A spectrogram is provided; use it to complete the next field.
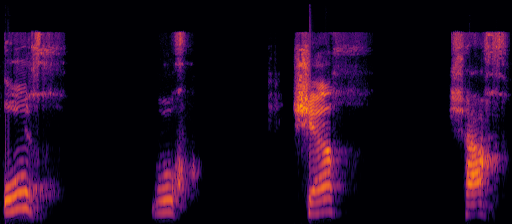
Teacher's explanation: ইখ, এই ক্ষেত্রে হচ্ছে খ যেহেতু আবার হেভি লেটারের অংশ, এই ক্ষেত্রে আমাদের আওয়াজও মোটা হইতে হবে, বাতাসও ছাড়তে হবে, কারণ এছাড়া না তো হারফটা স্পষ্ট হচ্ছে না।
